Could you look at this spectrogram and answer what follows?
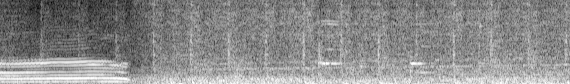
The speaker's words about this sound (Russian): Это реально едет поезд.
